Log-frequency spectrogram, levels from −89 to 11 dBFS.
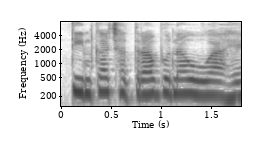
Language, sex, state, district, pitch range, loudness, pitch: Hindi, female, Chhattisgarh, Bilaspur, 215-235 Hz, -24 LUFS, 225 Hz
